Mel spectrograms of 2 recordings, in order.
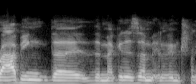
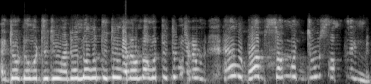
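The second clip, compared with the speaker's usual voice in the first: very high, loud, frantic, breathless panicked cries; 7 dB louder than usual. In a roleplay scene, someone collapses screaming in pain nearby: panicking. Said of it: "And I'm like panicking now".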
